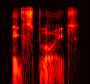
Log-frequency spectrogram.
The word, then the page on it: exploit: British English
